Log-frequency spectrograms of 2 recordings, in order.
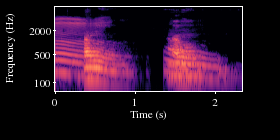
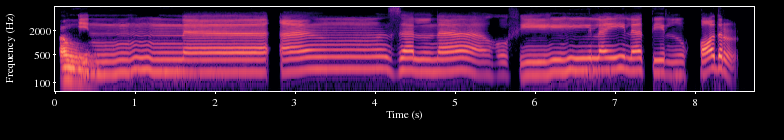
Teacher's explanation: গুন্না নাকে চলে যাবে আওয়াজ।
